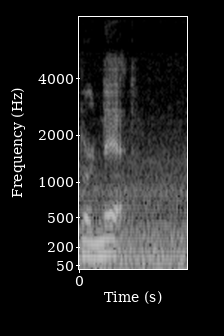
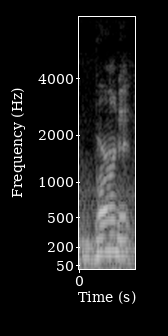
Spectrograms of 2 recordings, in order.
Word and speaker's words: Burnet: can't you learn it actually it's most people pronounce it Burnett which is normal but in Burnet Burnett Texas they pronounce it burn it and if you go to the Chamber of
